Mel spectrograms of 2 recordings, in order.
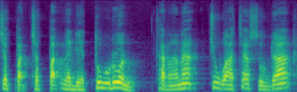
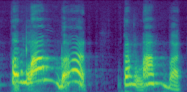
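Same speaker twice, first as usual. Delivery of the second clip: rising urgent cry of too late, then dropping; urgent warning; 12 semitones higher, slower than usual. Real, not acted. Preacher warning the congregation, urgent and high. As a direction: press the warning home, pitch high.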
